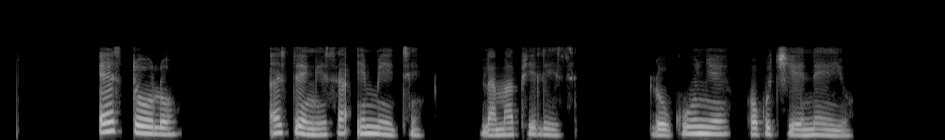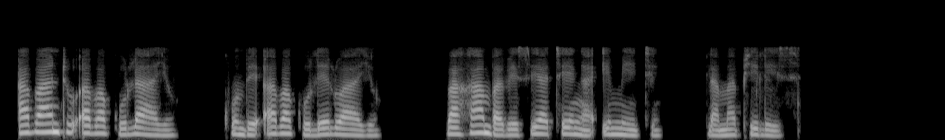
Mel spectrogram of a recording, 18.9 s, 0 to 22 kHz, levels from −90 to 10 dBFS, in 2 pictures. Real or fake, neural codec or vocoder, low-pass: real; none; 5.4 kHz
